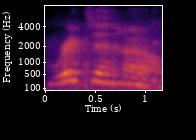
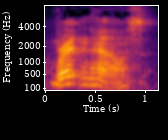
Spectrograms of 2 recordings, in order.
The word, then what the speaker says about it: Rittenhouse: And he claims he knows Breitenhouse's mother and doesn't know Breitenhouse's mother either. – Brittenhouse. – Thank you. Wife had to correct me on my, how do you say it? – Rittenhouse. – Rittenhouse.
